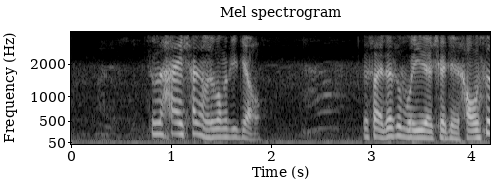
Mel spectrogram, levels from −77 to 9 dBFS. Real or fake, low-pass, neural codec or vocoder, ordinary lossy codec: fake; 3.6 kHz; codec, 16 kHz in and 24 kHz out, 2.2 kbps, FireRedTTS-2 codec; none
